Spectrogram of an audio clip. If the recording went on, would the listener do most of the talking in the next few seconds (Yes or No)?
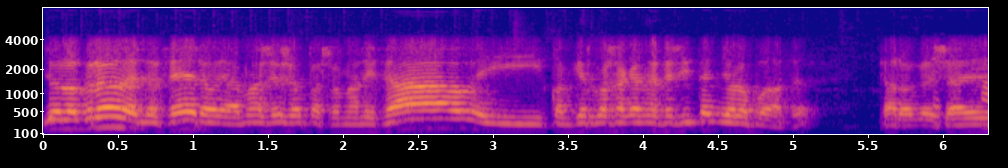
No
